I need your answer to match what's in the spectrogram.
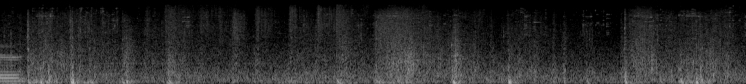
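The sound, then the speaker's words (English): Steady clip-clopping of horse hooves in a video game, a rapid, fairly even rhythm of sharp knocks over a busy background wash, moderately loud. “I think we just need the horse to get up the first time.”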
